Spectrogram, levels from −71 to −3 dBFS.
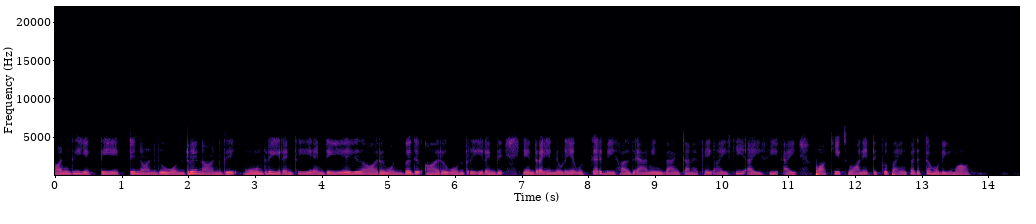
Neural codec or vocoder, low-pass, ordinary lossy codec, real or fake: codec, 16 kHz, 1 kbps, FunCodec, trained on LibriTTS, 50 frames a second; 7.2 kHz; none; fake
